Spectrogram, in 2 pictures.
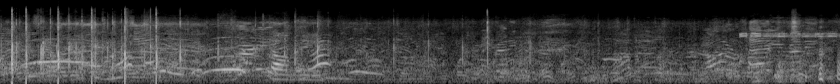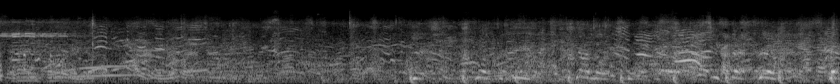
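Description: A crowd of people chatters and cheers outdoors at a distance.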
